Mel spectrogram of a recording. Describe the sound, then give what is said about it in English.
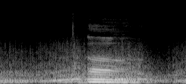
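A car engine revs up sharply during a car chase through Eden Park, holding a loud, rising whine over a low rumble, then settles back toward a steadier drone. “old George is in the car behind them, and there's a chase through Eden Park”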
